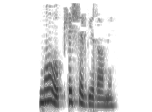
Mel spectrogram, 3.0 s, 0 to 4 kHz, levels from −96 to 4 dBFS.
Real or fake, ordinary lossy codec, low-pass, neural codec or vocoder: real; MP3, 16 kbps; 3.6 kHz; none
